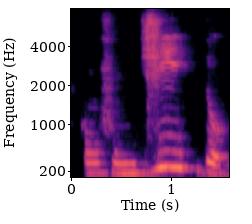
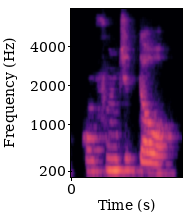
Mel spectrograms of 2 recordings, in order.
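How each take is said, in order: First: The stress is on the syllable di. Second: The stress is not on the syllable di. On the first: The speaker calls it right. "Essa é a mais forte" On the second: The speaker calls it wrong. "Não"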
